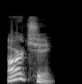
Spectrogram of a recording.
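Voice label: "arching", English, British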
